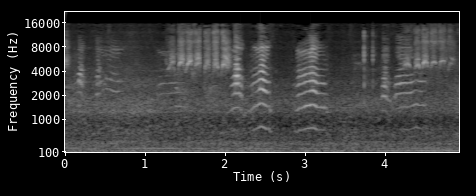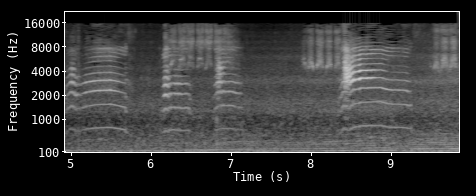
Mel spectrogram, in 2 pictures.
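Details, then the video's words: Stray cow-patterned cat waiting at its usual spot, meowing on seeing the person who feeds it: a run of rising-falling harmonic meows, several per second, one louder and higher near the end, over low traffic rumble. "Cute cowcat is waiting for me and starts meowing when she saw me"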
